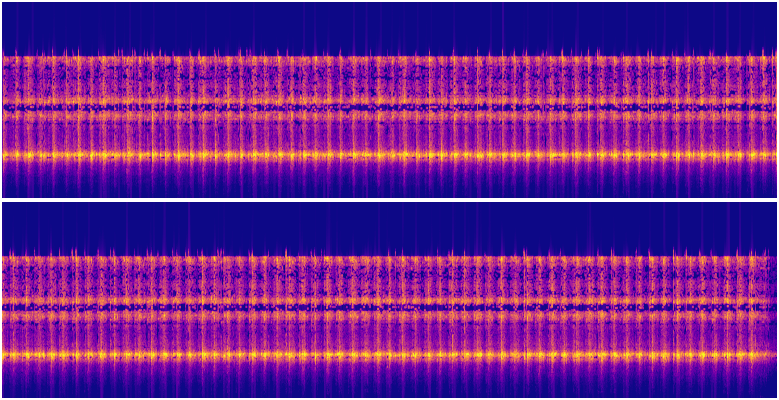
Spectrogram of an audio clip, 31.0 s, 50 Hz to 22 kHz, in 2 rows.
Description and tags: Sleighbells Shaked Phase Corrected 120 bpm 15-4 LUFS
120 bpm adjusted; Stereo (large diaphragm condenser (SCM900) and dynamic (SM58) with slight phase adjustment. 122 120 bpm with tempo embedded with file from Presonus Studio One.
bells, Christmas, holidays, jingle, seasonal, winter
